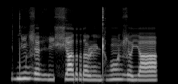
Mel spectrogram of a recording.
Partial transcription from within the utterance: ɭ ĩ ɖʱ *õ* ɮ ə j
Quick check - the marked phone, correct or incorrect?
correct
